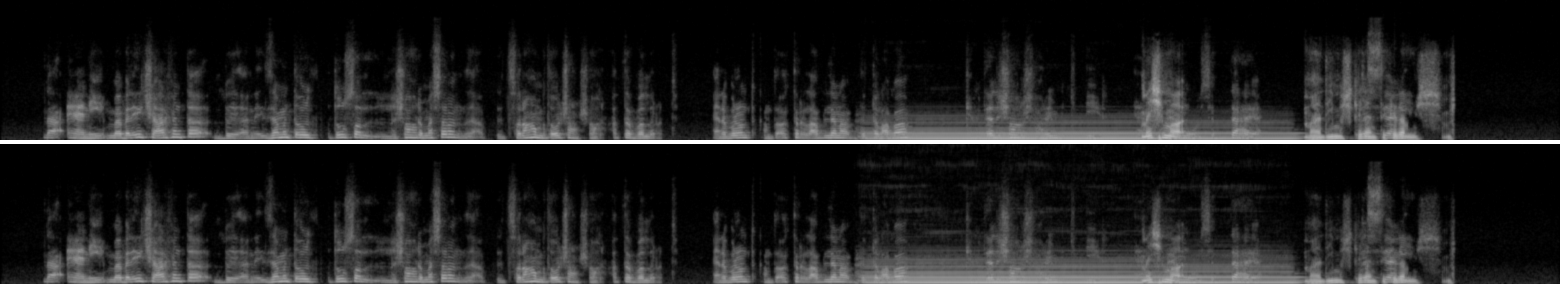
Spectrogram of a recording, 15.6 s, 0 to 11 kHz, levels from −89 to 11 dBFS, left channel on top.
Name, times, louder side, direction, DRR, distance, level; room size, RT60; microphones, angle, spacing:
voice 1, 0.4-6.6 7.1-9.2 9.7-11.1 11.3-12.0 12.3-12.6 13.6-14.1, equal, ahead, 0.7 m, -28 dB
Bowed string instrument, 8.5-13.4, right 2 dB, 90° right, 0.7 m, -24 dB
voice 2, 11.4-11.8 13.0-14.5, left 3 dB, 40° left, 0.5 m, -21 dB
head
